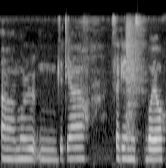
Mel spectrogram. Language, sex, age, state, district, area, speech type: Assamese, female, 18-30, Assam, Lakhimpur, rural, spontaneous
